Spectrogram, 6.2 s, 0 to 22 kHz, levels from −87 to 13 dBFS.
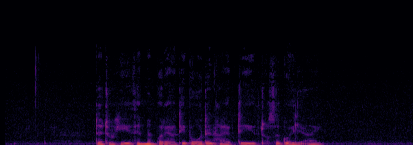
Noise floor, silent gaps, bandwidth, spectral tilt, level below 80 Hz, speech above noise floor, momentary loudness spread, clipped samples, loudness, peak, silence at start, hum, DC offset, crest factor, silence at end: -70 dBFS; none; 15 kHz; -7 dB/octave; under -90 dBFS; 28 dB; 24 LU; under 0.1%; -43 LUFS; -28 dBFS; 0.65 s; none; under 0.1%; 18 dB; 1.35 s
